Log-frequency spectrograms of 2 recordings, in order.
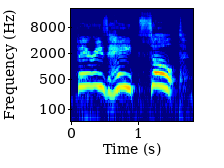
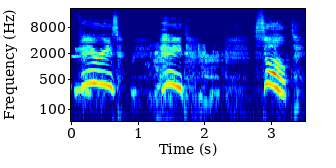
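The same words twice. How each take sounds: First: It is said in a steady, normal voice. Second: It is said huffing and puffing, out of breath.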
